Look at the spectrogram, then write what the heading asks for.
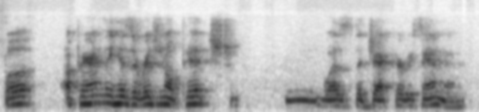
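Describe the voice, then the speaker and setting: A man in casual conversation about comics, explaining things in a tentative, halting way as a panelist. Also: fairly high pitch, big pitch swings, reverberant, low-quality recording. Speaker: panelist on a comics drawing show.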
